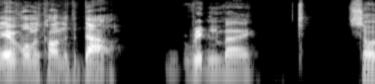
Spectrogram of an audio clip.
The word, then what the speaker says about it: Tao: It's T-A-O, but it's pronounced Tao.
